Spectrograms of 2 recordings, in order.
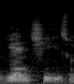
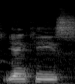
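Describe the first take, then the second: First: The middle consonant is a ch sound. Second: The middle consonant is a plain k sound.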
